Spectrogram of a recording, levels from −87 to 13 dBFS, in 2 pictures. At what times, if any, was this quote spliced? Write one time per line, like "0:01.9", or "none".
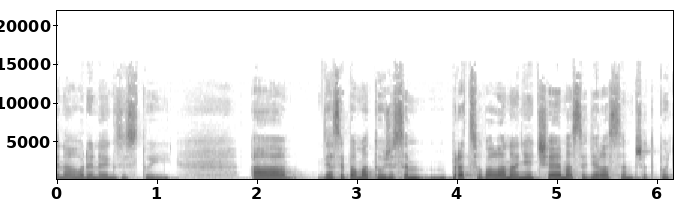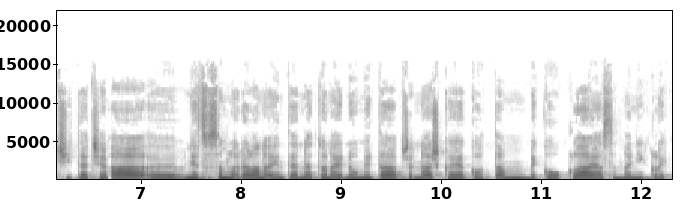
0:06.7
